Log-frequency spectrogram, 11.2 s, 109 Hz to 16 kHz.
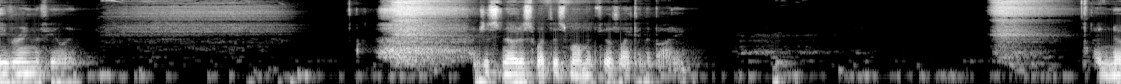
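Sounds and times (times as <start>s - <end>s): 
speech: 0.0s - 1.2s, 4.8s - 7.1s, 11.0s - 11.2s
slow inhaling breath during a guided relaxation: 1.0s - 3.1s, 3.8s - 4.8s, 9.9s - 10.8s.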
